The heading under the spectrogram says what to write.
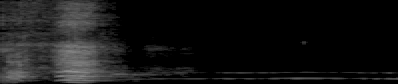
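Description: A dog lets out a long, steady howl that holds one pitch for about a second, fairly quiet, right after a short burst of human voice.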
